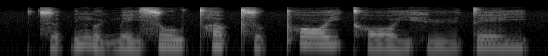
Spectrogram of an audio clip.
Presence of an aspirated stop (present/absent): present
